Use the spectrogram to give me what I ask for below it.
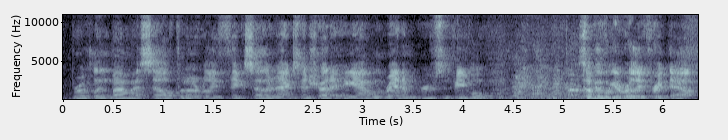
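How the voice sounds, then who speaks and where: A man's voice: on the low side, background noise. Wry man doing stand-up in a roomy club. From grew up in Georgia, US. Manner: wry, chuckles through punchlines. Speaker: stand-up comedian. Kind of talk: stand-up set. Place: comedy club stage. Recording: roomy club, far mic, loud crowd.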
